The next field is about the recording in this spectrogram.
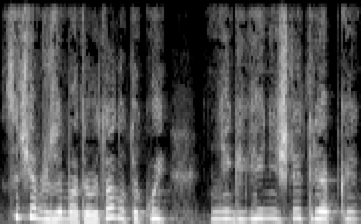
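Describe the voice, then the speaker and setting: A man voicing an excitable, earnest young woman in a fantasy audiobook, breathless, fretful and exclaiming. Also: very high-pitched, moderate pace, voice pushed up. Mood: eager, alarmed.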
